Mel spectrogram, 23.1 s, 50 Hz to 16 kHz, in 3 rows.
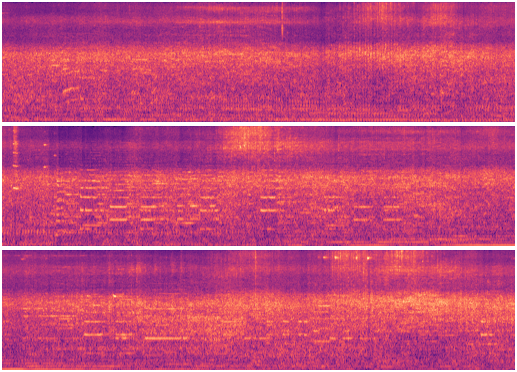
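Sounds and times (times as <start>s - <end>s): heavy engine hum: 0.0s - 23.0s
road traffic: 0.0s - 23.0s
bus horn playing a tune: 8.3s - 23.0s.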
